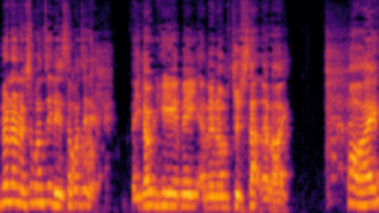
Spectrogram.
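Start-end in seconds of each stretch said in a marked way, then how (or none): 0.0-1.3 re-enacted shout, much higher. Recalling hearing a key in the toilet door while sat inside, retelling a shout. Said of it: "I'm shouting like".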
